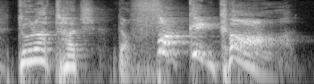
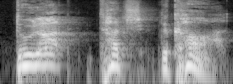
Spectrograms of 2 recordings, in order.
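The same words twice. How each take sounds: First: Slow high shout peaking on "fucking"; escalating angry warning. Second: Slow, higher, spaced-out words; controlled angry warning. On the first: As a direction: explode on "fucking", every word spaced out. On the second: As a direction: warn her word by word, holding back rage. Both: Acted. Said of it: "he's ready to punch her".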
